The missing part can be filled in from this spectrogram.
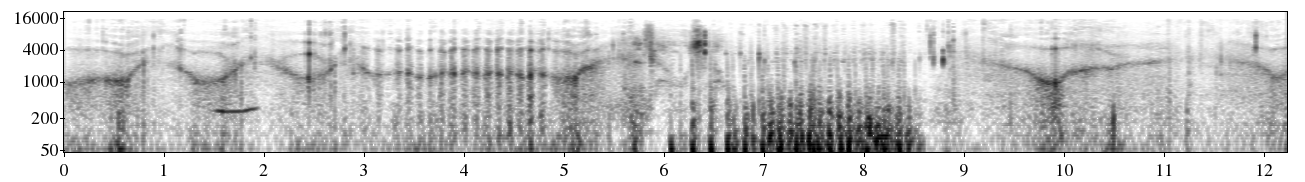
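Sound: dog panting heavily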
